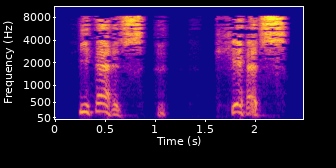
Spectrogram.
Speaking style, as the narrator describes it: he spluttered

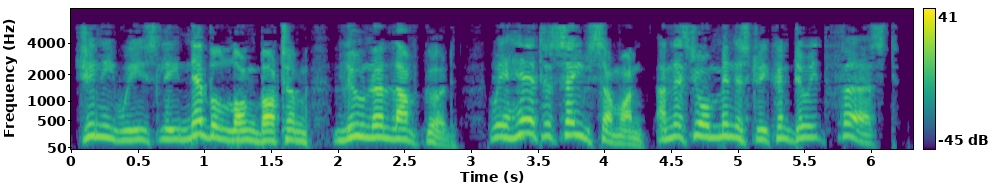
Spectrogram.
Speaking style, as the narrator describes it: Harry said very quickly

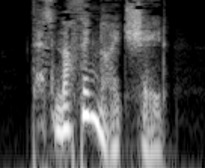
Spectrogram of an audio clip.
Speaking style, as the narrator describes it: Seth breathed

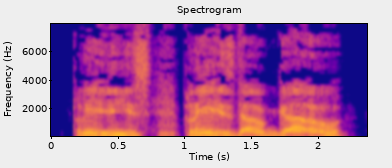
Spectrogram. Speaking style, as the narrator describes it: cried Glue

